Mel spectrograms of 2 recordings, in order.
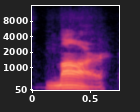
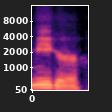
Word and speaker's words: Meagher: You know, I would have said Harrison Meagher. For those of you guys who are watching the here, you can see it looks like Meagher. I've got other Irish friends who don't live in Australia, and they pretty much just pronounce it as exactly as it's spelled.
